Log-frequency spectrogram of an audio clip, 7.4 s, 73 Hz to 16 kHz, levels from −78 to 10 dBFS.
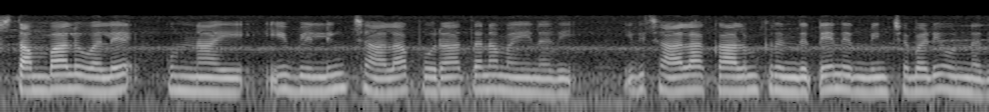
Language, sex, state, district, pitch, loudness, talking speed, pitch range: Telugu, female, Andhra Pradesh, Srikakulam, 200 Hz, -18 LUFS, 105 wpm, 195-215 Hz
